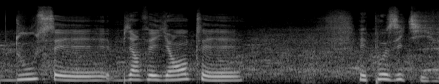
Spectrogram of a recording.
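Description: Over noticeable background noise, a woman with a fairly high pitch speaks at a very slow pace with fairly even intonation. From Quebec. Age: 30s. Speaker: YouTuber and actress. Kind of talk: interview. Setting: live radio broadcast from a venue with audience. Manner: hesitant.

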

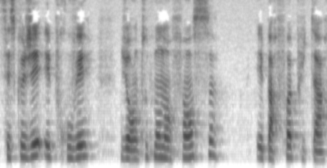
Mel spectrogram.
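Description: A woman at medium pitch, very slow in pace, with fairly even intonation. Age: 40s. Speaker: teacher and writing collective founder. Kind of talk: reading aloud.

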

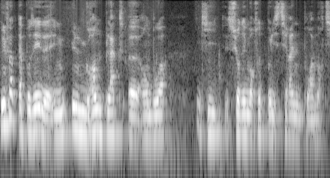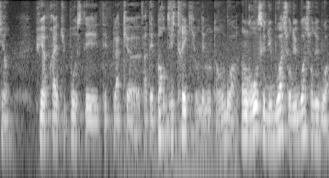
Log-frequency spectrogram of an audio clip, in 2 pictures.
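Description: A man's medium-pitched, somewhat breathy voice, dark and mellow in tone, with fairly even intonation, a moderate pace and audible room echo. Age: 40s. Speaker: cyclist moving house by bike. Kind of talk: casual interview.

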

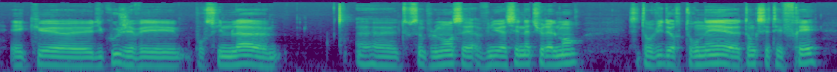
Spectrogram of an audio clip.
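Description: A man speaks at a medium pitch and a fairly slow pace. His intonation stays flat and monotone. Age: 20s. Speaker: film director. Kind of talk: interview. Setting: studio.

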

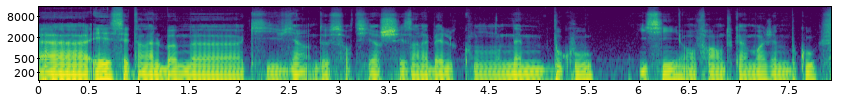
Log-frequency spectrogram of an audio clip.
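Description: Heard in a very clean recording with a silent background, a gruff man speaks at a very slow pace in a very deep, low pitch with ordinary pitch variation. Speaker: radio music columnist. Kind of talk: casual radio chat.

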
